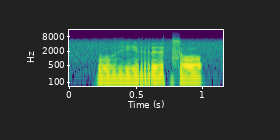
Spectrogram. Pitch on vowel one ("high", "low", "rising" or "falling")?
low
